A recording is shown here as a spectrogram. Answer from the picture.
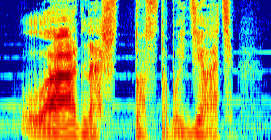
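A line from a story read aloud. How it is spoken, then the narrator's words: Grumbling. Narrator (Russian): проворчала товарка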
